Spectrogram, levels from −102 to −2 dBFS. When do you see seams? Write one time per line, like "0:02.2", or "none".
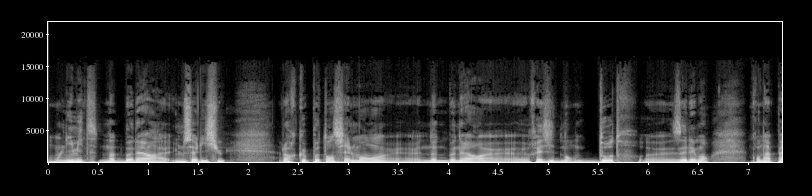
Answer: none

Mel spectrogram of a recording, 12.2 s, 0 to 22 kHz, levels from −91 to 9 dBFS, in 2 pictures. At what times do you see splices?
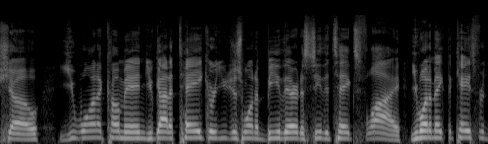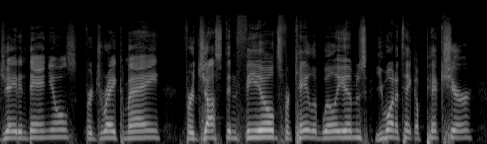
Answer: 0:05.1
0:07.1
0:10.7

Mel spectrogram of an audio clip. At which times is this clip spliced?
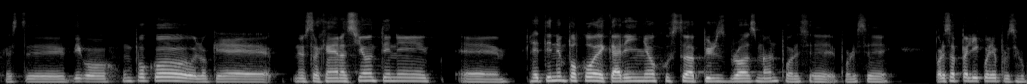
0:05.2

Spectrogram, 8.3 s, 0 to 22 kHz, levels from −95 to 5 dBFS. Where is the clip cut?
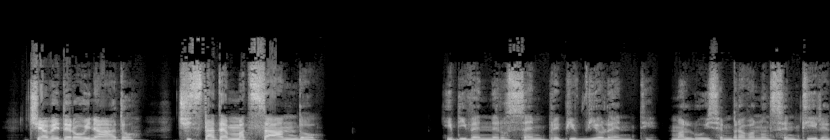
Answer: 0:04.6
0:06.6

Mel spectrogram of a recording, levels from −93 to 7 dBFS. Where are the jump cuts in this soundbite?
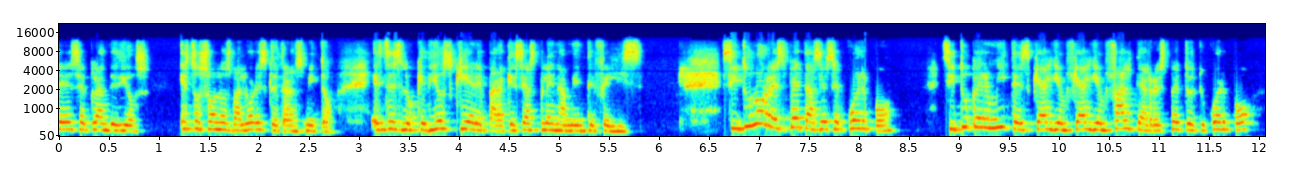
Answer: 0:02.1
0:10.1

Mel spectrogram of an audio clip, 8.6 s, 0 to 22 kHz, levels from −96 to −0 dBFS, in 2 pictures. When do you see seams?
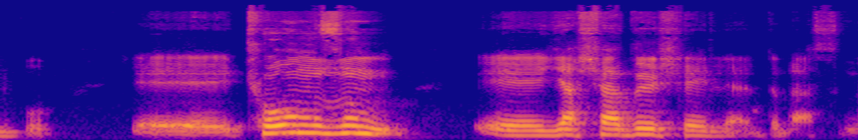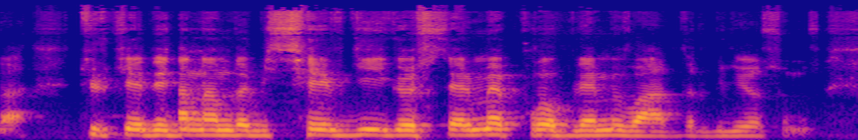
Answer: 0:04.0
0:05.2

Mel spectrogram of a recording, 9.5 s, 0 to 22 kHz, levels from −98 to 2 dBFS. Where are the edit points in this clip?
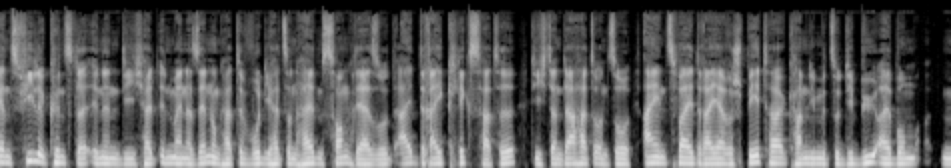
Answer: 0:03.5
0:05.2
0:06.4

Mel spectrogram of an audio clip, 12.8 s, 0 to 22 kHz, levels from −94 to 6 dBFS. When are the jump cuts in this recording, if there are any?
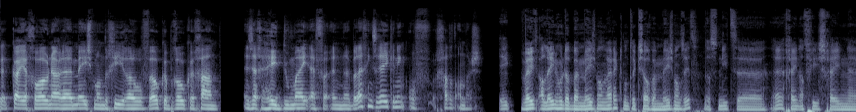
none

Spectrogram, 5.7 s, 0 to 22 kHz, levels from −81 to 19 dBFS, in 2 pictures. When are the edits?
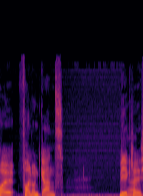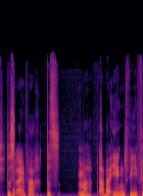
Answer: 0:03.1
0:04.7

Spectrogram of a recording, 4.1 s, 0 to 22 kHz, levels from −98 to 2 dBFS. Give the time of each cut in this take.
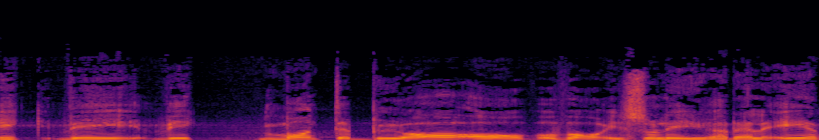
none

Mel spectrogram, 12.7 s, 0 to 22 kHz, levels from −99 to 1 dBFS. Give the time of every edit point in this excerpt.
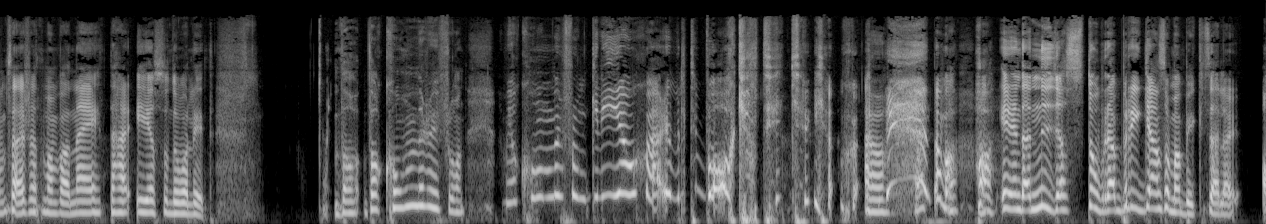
none

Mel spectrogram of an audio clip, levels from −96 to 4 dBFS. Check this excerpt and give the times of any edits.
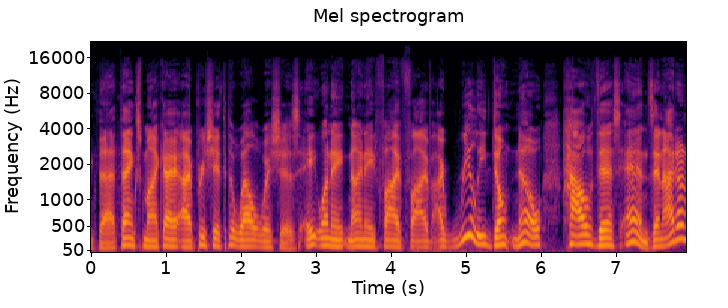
0:01.8
0:04.2

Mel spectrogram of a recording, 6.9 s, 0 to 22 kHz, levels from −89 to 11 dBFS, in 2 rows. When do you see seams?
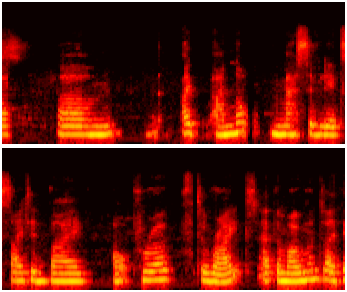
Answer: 0:02.6
0:05.3

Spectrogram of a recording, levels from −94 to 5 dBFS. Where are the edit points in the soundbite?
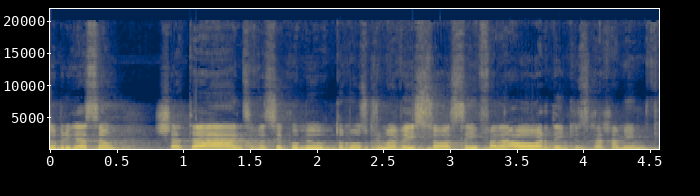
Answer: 0:01.4
0:02.4
0:03.4

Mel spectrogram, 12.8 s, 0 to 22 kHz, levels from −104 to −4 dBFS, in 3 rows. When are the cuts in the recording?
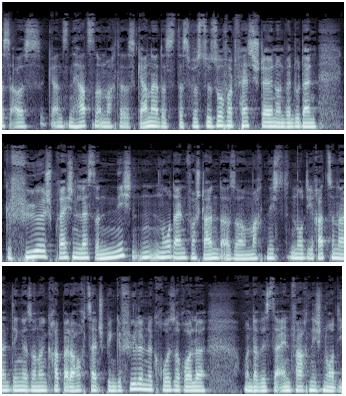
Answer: none

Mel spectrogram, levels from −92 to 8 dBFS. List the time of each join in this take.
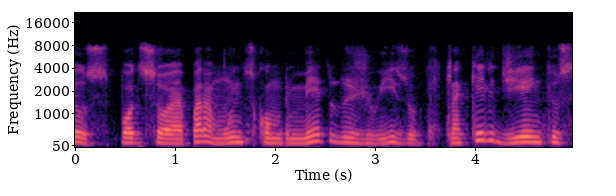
0:02.1
0:03.8

